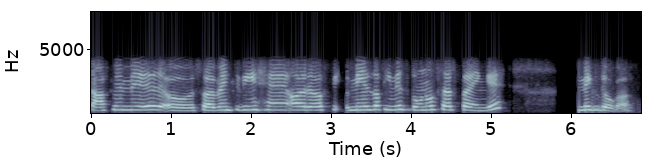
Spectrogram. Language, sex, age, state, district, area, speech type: Urdu, female, 18-30, Delhi, Central Delhi, urban, conversation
